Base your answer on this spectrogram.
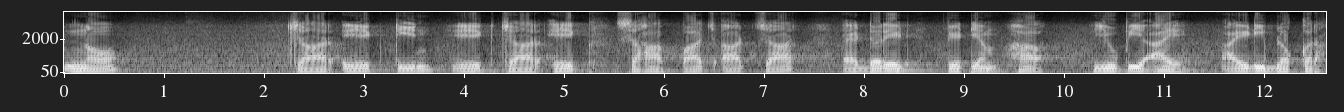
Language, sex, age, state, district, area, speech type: Marathi, male, 18-30, Maharashtra, Nagpur, urban, read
